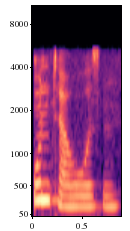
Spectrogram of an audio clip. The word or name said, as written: azpiko galtza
